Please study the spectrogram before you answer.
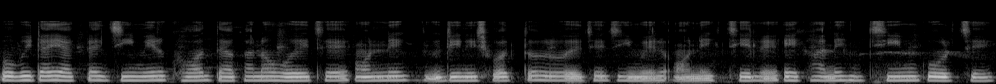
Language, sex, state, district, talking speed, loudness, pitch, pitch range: Bengali, female, West Bengal, Jhargram, 95 wpm, -25 LUFS, 180 Hz, 170-185 Hz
